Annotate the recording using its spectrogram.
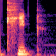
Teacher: the tongue is front in anticipation of that front High vowel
